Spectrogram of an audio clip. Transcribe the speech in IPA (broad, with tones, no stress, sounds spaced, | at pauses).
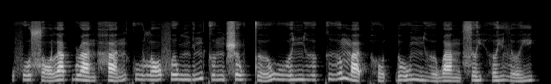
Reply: f o˧ s ɔ˨˩ l a˦˥ k̚ ɹ a˨˩ n h a˨˩˦ n k u˧ l ɔ˧˥ f ə˧ w ŋ i˧˥ n k ə˧ ŋ ʂ ə˧ w t̪ əː˨˩˦ w u˧ ə̯ ɲ ɨ˧ ə̯ k ɨ˧˥ ə̯ m a˨˩ t̚ h o˨˩ t̚ ɗ o˧˥ w ɲ ɨ˨˩ ə̯ w a˨˩ ŋ s ə˧ j h ə˧˥ j l ə˨˩˦ j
